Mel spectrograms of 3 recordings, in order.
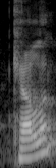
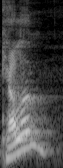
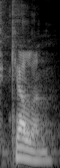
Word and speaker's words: Kellen: people so thanks uh colleen for organizing it callen is it kellen that's correct yes there you go i need to be more inclusive and learn how to pronounce names so it's kellen well i i made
